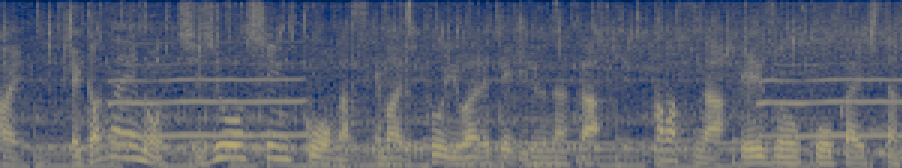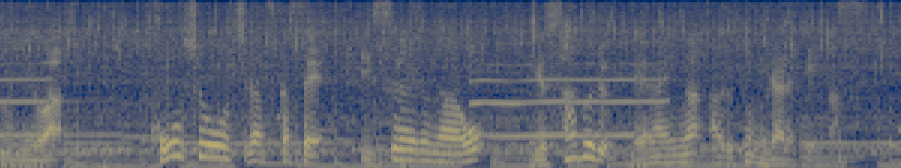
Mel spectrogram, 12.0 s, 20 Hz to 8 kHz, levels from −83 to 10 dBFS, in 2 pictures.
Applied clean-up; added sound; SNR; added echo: none; Sink (filling or washing) / Water tap, faucet + Wind instrument, woodwind instrument; 7 dB; none.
